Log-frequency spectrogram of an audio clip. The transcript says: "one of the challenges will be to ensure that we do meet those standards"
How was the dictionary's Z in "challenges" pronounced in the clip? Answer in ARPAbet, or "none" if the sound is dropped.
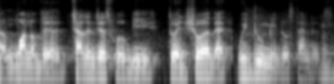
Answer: S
